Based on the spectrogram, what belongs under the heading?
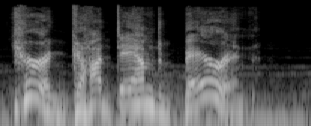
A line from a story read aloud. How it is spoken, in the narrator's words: I shouted, laughing hysterically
